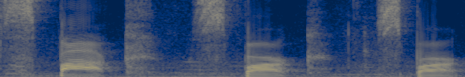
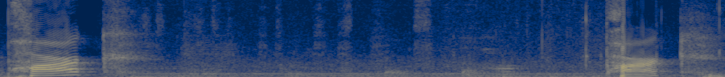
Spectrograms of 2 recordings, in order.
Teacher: p will turn into unaspirated p when it occurs after an s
